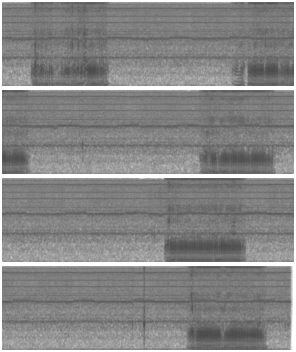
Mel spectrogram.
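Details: A Boston Terrier puppy snores loudly in rough, rasping bursts, one drawn breath about every four seconds. Boston Terrier.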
